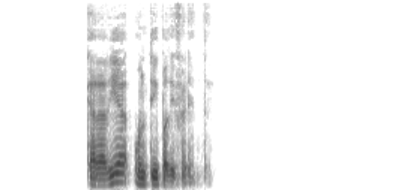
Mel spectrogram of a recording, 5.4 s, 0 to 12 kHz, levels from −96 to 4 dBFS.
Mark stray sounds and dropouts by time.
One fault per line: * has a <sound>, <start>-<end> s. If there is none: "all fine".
all fine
